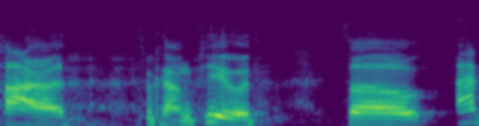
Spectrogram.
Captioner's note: laughter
